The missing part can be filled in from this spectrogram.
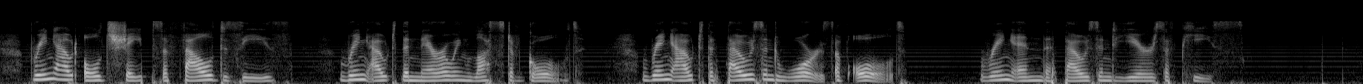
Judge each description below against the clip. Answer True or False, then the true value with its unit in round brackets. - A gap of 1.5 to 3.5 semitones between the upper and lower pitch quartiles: True (2.8 semitones)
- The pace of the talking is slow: True (125 wpm)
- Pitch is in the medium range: True (180 Hz)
